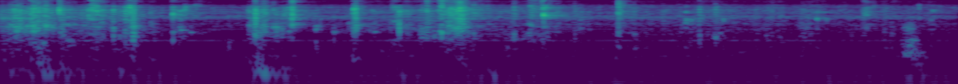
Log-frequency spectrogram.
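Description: Faint eating sounds at close range: chewing on chicken wings, with small clicks and paper rustles as fingers pick at wings in paper-lined takeout trays, thinning out near the end.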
